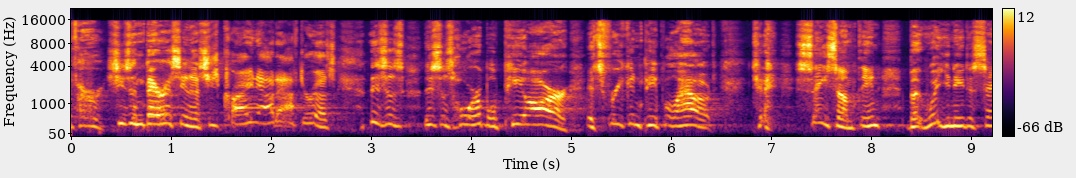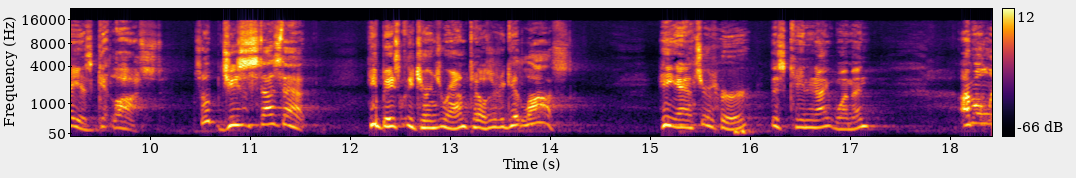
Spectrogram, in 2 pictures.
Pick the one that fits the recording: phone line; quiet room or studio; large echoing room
large echoing room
